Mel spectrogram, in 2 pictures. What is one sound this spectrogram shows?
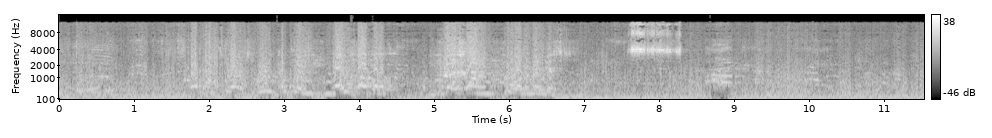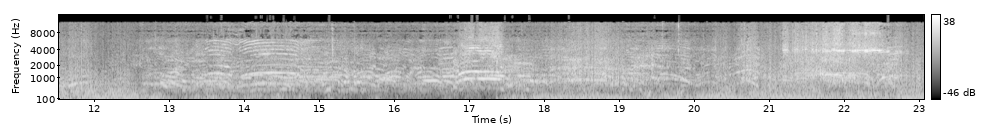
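A crowd murmurs and cheers outdoors in the stands.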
